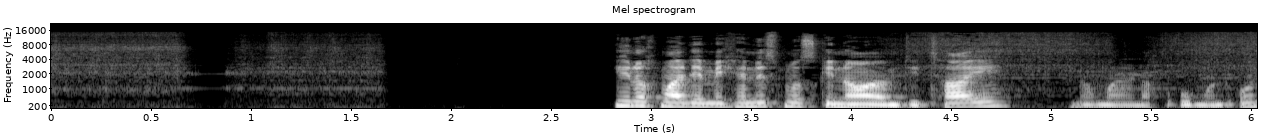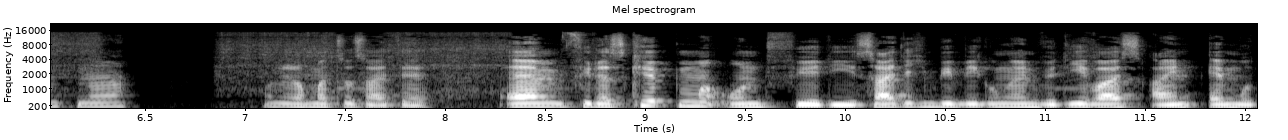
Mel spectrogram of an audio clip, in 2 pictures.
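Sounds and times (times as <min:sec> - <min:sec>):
toy motor whirring: 0:00.0 - 0:01.8, 0:04.1 - 0:08.6.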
